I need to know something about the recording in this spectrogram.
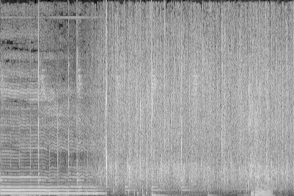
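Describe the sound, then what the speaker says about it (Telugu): Audience applause breaks out after a devotional song, a dense clatter of many hands following a held sung note, with a voice speaking over the clapping toward the end. "ఈ చప్పట్లు మీకు అనుకుంటున్నారా?"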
